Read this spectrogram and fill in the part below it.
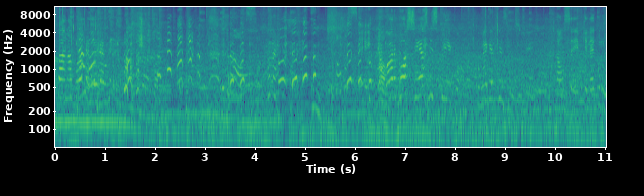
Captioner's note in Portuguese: risos e espanto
